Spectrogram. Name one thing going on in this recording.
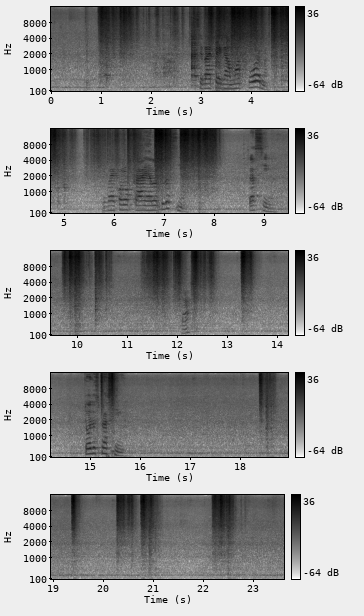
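Aluminium foil crinkles as it is handled.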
